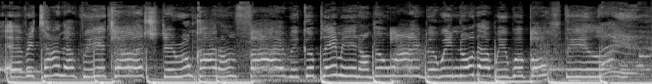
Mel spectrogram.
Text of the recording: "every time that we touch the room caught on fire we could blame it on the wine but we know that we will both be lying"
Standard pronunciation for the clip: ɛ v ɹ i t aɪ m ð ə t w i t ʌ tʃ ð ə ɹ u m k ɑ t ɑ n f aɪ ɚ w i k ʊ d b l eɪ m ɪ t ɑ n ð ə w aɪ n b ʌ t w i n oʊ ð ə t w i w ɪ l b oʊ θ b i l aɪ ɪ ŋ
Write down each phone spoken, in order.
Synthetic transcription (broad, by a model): ɛ v ɹ i t aɪ m ð ə t w i t ʌ tʃ ð ə ɹ u m k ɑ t n f aɪ ɚ w i k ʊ d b l eɪ m ɪ t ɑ n ð ə w aɪ n b ʌ t w i n oʊ ð ə t w i w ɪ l b oʊ θ b i l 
